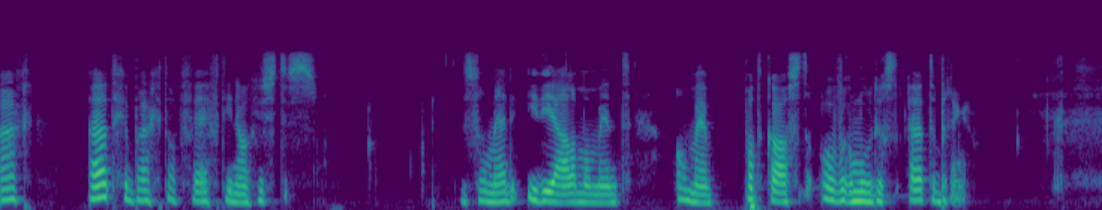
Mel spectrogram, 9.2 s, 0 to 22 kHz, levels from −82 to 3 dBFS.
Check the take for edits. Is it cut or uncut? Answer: cut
